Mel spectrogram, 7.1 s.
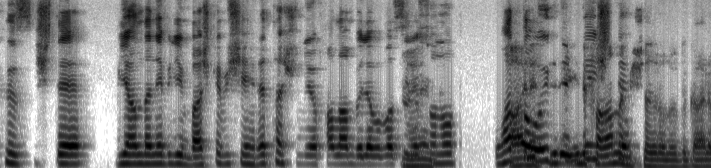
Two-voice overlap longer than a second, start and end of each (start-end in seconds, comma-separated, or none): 5.1-6.4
